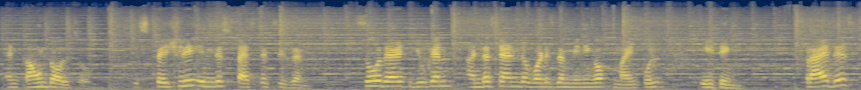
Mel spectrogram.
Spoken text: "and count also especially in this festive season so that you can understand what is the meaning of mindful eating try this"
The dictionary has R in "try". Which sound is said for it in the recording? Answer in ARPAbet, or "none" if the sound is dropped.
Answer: R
